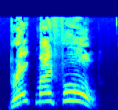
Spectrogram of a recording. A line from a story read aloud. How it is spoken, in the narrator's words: he yelled again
